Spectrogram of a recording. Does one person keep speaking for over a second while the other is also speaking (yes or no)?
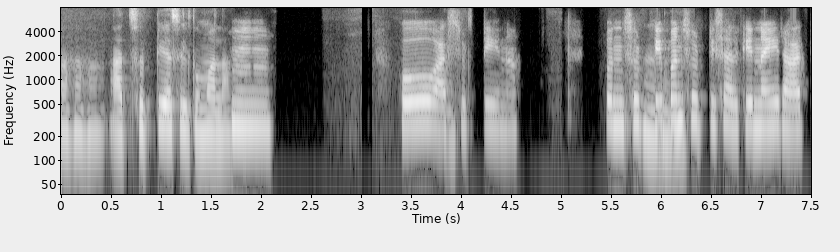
no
